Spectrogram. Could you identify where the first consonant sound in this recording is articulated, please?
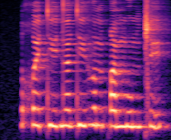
uvular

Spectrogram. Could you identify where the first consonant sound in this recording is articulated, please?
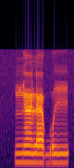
palatal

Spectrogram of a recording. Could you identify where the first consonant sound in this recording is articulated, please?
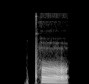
labial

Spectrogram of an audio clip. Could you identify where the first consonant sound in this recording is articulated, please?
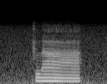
velar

